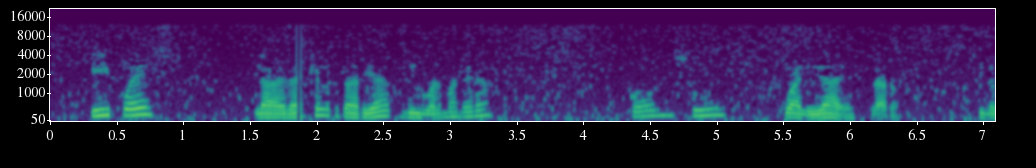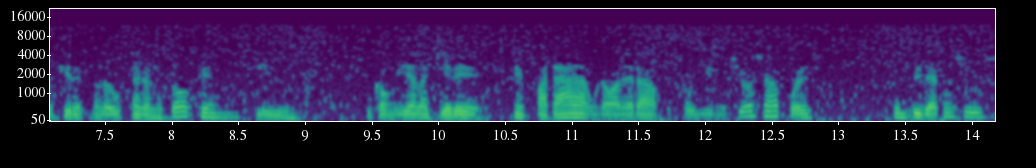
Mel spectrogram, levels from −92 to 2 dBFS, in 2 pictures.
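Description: Throughout, the background sinks to near silence dotted with twinkling specks: overdone noise removal, with bands near the noise floor suppressed too hard.

From 1.85 to 1.90 s the sound cuts out, then resumes further on, about 30 ms having gone missing, likely a Bluetooth dropout fitting two lost frames.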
